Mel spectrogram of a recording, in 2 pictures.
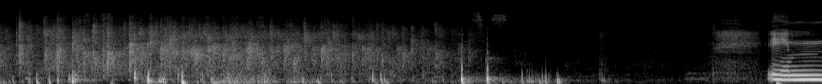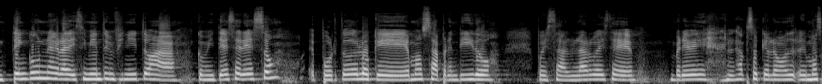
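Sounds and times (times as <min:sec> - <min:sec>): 
audience applause: 0:00.0 - 0:05.1
speech: 0:07.7 - 0:16.4.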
